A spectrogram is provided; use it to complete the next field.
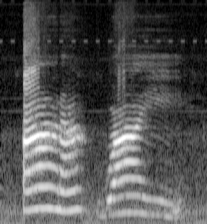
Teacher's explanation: Aqui nós temos um tritongo. Primeiro uma semivogal, depois uma vogal e por último uma semivogal novamente.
